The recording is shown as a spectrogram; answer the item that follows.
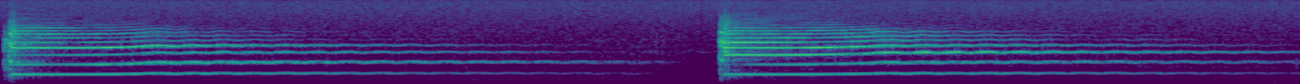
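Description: An electric guitar note plucked on the B string and bent upward in pitch, sustaining and fading, then picked again and bent once more.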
